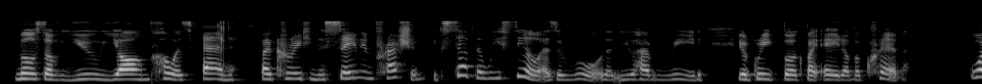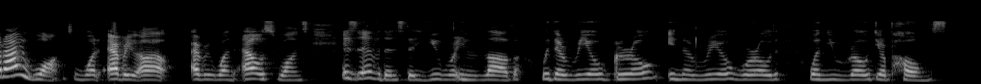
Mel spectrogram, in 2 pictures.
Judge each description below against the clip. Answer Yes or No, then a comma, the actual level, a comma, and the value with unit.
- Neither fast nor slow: Yes, average, 180 wpm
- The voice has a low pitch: No, high, 230 Hz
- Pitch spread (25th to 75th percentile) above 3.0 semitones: No, narrow, 2.4 semitones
